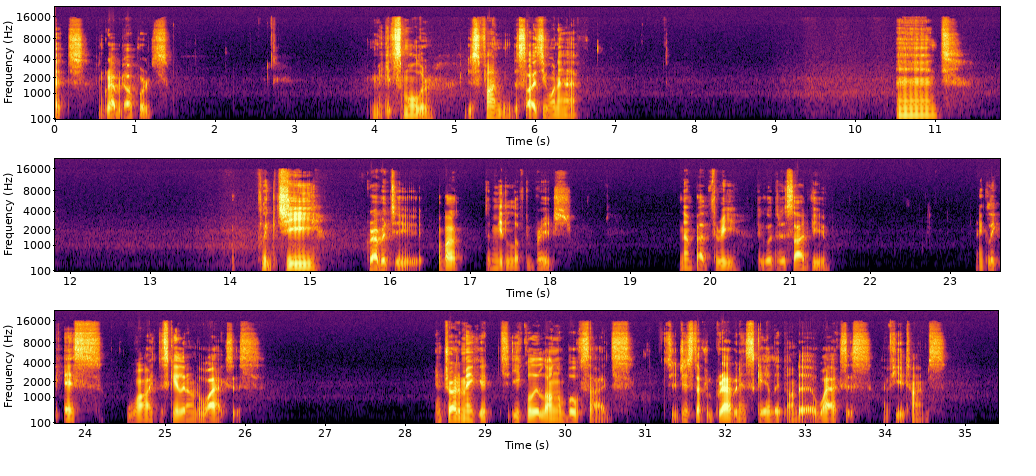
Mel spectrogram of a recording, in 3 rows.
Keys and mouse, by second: 2.1 s, 10.0-10.6 middle drag, 12.9 g, 18.3 KP_3, 23.1 s, 30.1 g, 33.8 s.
